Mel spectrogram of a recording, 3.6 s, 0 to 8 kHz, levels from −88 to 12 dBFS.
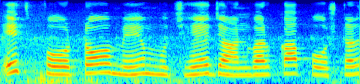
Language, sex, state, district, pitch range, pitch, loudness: Hindi, female, Madhya Pradesh, Katni, 235-270 Hz, 245 Hz, -16 LUFS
